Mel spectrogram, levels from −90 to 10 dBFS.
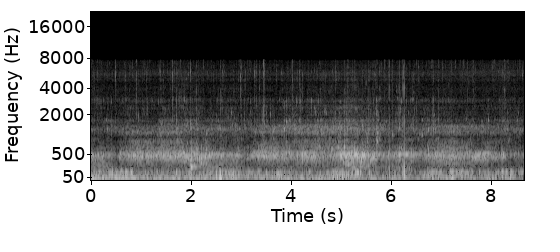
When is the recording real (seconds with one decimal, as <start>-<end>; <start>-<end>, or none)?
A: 0.0-8.7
